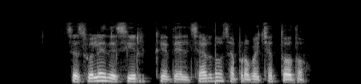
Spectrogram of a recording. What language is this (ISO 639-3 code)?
spa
